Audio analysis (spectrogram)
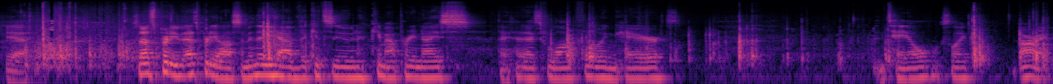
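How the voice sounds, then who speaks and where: A game designer chatting excitedly through an unboxing, halting often with fillers. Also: male voice, mid-range voice, very noisy. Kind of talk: casual unboxing chat.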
